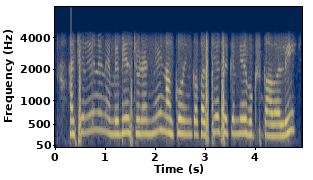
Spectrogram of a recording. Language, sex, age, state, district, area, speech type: Telugu, female, 18-30, Telangana, Yadadri Bhuvanagiri, urban, conversation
